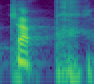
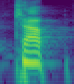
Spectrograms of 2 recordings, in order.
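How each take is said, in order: First: The final consonant sound is pronounced. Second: The final consonant sound is dropped.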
